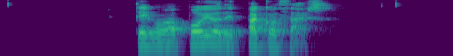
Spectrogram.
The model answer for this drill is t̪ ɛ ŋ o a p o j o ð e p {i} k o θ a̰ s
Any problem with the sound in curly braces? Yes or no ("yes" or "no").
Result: yes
